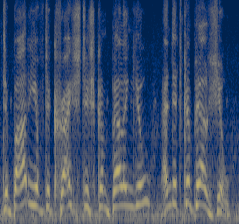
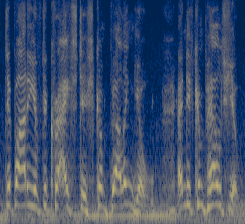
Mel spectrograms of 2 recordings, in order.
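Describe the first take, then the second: First: Swedish accent attempt. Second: Careful second go at a Swedish priest; Swedish accent attempt. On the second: Friend retrying the Exorcist line, Swedish accent. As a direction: do the Swedish priest again, sure you've got it. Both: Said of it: "I think I've got it".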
